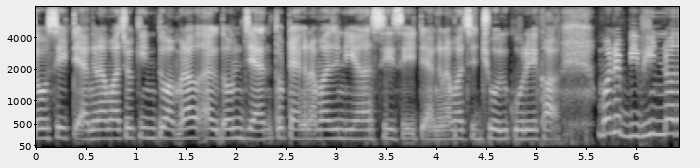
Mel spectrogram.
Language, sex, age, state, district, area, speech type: Bengali, female, 30-45, West Bengal, Jalpaiguri, rural, spontaneous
